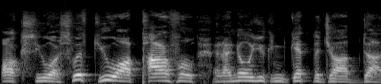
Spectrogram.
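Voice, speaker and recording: A man's fairly high put-on character voice in a very clean recording with a silent background. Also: moderate pace. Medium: solo performance. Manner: imperious, commanding.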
